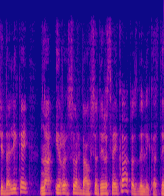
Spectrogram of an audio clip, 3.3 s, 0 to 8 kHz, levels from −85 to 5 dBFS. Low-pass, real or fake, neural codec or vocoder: 7.2 kHz; real; none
